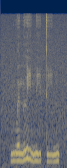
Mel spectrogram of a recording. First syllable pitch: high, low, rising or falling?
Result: rising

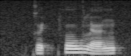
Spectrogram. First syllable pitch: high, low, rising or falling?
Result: low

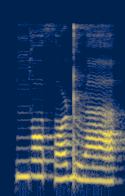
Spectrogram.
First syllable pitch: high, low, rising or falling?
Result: high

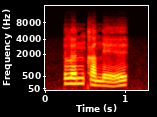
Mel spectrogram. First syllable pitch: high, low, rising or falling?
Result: high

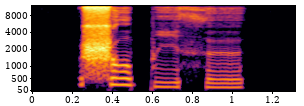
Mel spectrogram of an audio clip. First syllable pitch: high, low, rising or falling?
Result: high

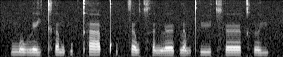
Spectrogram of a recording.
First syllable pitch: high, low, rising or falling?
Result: low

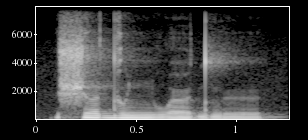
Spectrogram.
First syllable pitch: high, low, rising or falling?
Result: high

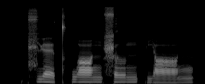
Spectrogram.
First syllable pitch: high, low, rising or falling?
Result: falling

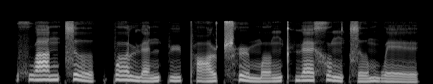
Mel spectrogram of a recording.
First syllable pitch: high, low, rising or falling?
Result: high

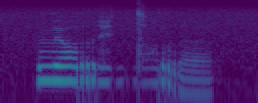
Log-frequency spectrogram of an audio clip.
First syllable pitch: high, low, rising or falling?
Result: high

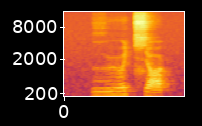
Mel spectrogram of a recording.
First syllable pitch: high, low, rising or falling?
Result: rising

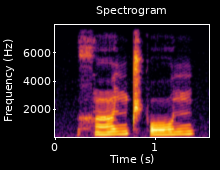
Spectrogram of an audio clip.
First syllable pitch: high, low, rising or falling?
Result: rising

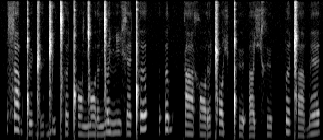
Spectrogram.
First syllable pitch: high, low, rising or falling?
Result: falling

